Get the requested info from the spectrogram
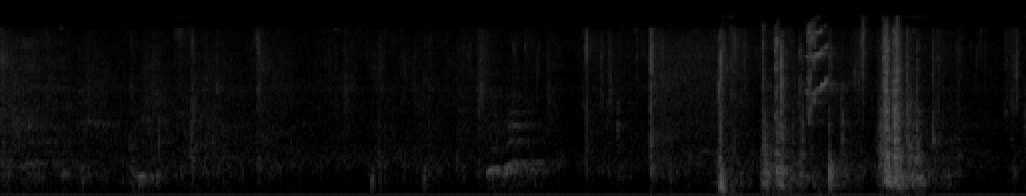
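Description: Near silence, then a few faint clicks and knocks in the second half: footsteps and a front door being opened.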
